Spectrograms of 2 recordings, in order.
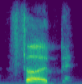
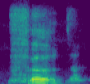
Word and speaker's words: thud: instead of thud okay th it's uh open your mouth up a little bit more th thud thud yeah there you go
